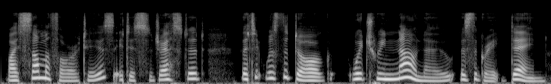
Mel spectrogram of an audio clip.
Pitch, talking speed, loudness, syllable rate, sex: 215 Hz, 205 wpm, -16 LUFS, 5.0 syllables/s, female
